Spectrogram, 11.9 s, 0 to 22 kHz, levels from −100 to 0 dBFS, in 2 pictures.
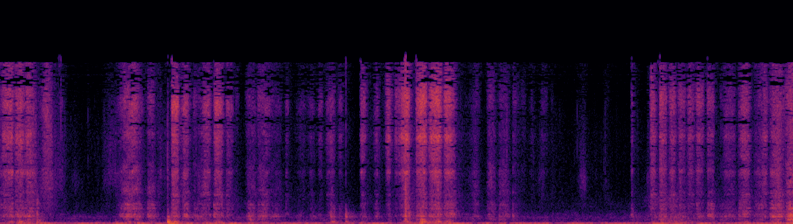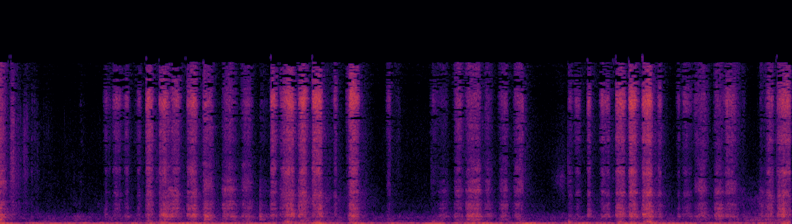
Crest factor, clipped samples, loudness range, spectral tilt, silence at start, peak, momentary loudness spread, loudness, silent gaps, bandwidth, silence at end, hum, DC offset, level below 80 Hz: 24 dB; under 0.1%; 4 LU; -3 dB/octave; 0 s; -24 dBFS; 14 LU; -46 LUFS; none; 16 kHz; 0 s; none; under 0.1%; -72 dBFS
